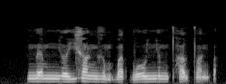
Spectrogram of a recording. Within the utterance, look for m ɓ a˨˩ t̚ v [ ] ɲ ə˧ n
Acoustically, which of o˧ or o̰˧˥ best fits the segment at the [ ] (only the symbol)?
o˧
